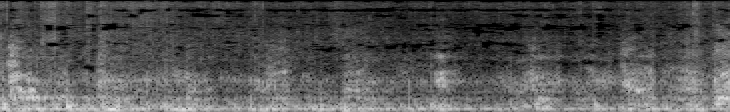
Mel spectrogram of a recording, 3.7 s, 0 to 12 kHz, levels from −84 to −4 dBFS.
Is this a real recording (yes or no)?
no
